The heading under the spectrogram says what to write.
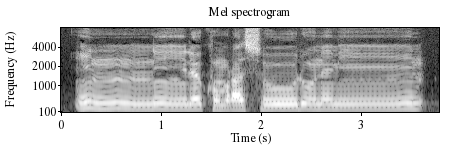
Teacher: نون هنا مشددة وحكمها الغنة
